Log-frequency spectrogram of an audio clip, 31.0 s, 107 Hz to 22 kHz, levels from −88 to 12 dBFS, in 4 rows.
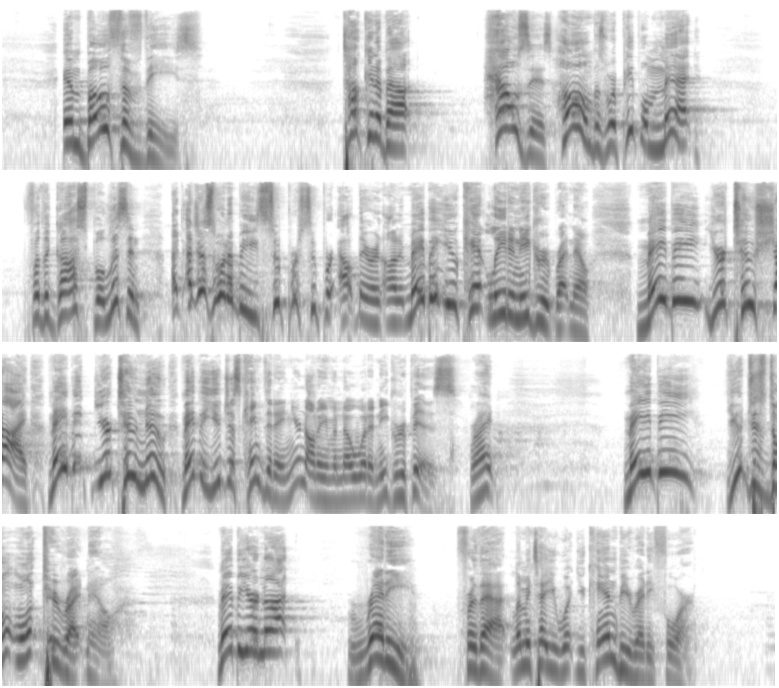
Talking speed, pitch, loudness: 165 wpm, 250 Hz, -25 LUFS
